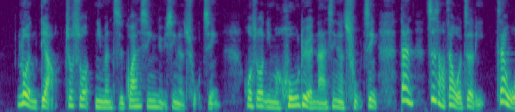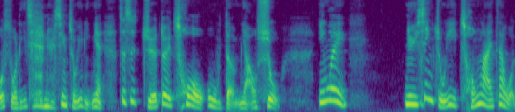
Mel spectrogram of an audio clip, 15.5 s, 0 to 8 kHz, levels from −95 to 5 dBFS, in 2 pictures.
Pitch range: 160-245 Hz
